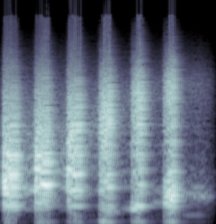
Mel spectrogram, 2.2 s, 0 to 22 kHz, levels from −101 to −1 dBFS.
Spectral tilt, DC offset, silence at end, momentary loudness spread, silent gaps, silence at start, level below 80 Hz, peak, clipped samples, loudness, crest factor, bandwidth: -0.5 dB/octave; under 0.1%; 0.35 s; 5 LU; none; 0 s; -46 dBFS; 0 dBFS; 0.2%; -11 LUFS; 12 dB; 17 kHz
